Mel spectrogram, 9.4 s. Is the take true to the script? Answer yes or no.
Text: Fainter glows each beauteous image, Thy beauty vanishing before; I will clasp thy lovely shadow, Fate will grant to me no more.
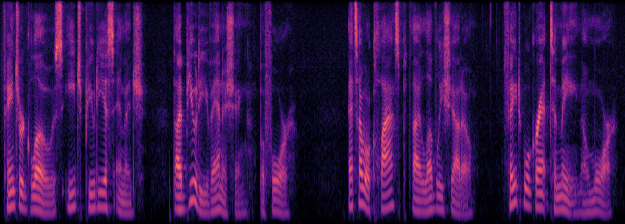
no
